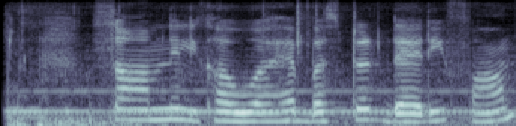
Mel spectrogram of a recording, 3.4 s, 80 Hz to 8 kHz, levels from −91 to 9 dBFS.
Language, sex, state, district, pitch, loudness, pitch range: Hindi, female, Haryana, Jhajjar, 215 Hz, -15 LUFS, 205-235 Hz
